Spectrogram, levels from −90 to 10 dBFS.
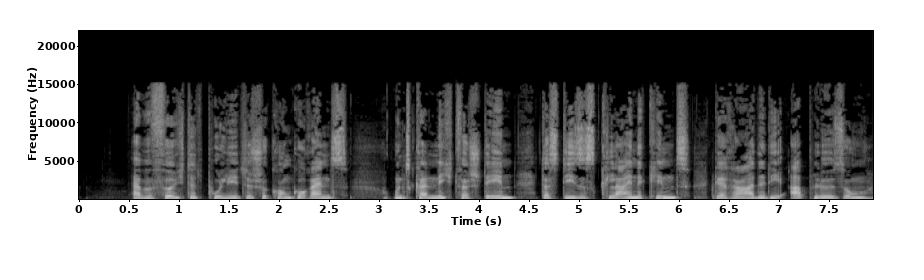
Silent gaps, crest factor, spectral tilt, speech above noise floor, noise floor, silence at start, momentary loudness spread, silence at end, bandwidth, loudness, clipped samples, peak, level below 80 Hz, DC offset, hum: none; 18 dB; -3.5 dB/octave; 44 dB; -67 dBFS; 0.55 s; 6 LU; 0 s; 15.5 kHz; -22 LUFS; under 0.1%; -4 dBFS; -64 dBFS; under 0.1%; none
